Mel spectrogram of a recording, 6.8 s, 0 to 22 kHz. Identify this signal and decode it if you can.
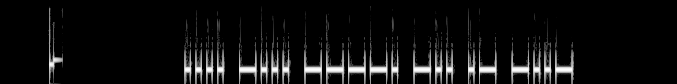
Morse code, heard as a keyed tone, about 22 wpm, 700 Hz. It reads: HB9DAX
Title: Call Signs Repeated 2x - 22wpm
